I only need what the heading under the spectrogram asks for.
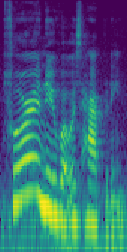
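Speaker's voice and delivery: ordinary delivery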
